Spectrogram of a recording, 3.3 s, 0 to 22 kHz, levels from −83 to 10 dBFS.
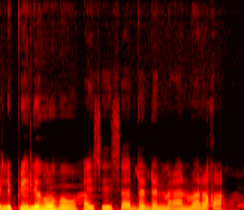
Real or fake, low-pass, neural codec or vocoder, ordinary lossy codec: real; none; none; none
